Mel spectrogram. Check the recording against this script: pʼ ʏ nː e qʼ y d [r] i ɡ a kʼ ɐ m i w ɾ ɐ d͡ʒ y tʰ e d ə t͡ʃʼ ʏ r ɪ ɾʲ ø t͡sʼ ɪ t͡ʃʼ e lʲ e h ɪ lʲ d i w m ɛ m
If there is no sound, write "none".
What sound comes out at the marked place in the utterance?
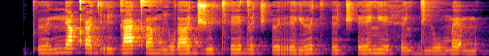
r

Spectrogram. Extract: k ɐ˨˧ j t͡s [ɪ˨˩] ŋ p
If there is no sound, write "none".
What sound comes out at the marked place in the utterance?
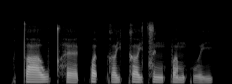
ɪ˨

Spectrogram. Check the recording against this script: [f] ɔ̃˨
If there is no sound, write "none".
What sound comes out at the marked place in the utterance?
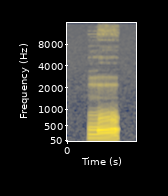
m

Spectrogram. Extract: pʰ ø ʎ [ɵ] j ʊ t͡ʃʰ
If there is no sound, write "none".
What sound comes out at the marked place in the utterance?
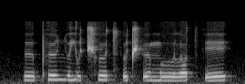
ɵ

